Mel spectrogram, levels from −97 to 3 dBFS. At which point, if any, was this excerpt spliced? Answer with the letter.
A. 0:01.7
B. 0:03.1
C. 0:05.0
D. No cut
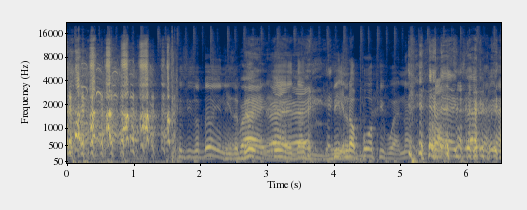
A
